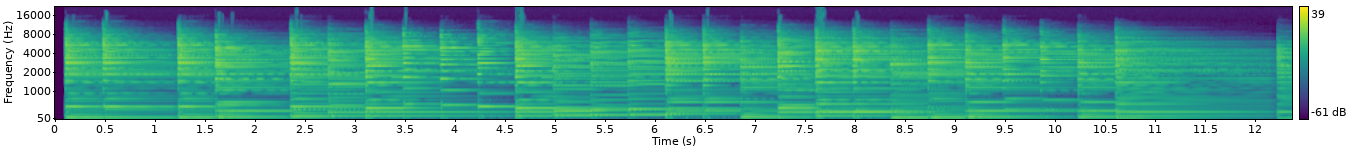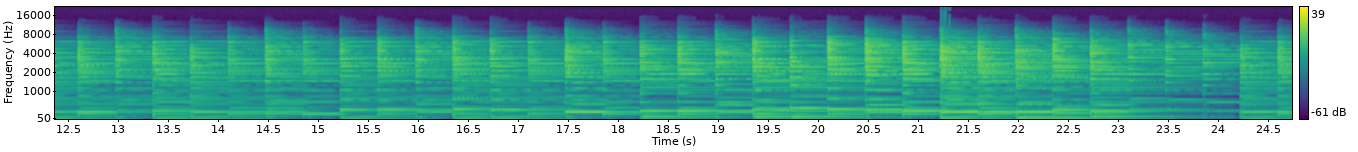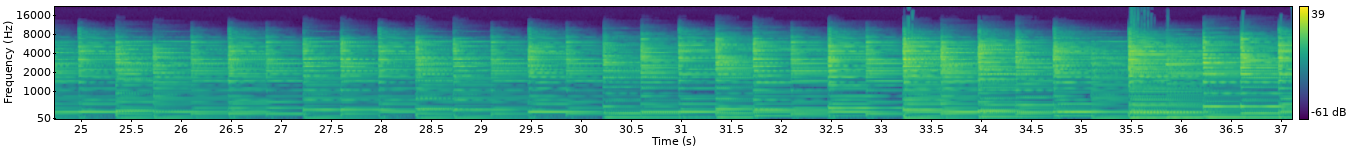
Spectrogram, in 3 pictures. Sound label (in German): Klavier Solo, trompete; Surprise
